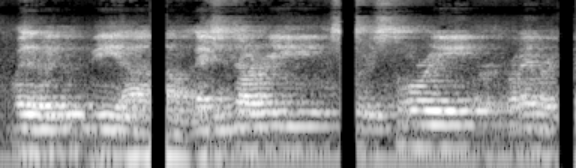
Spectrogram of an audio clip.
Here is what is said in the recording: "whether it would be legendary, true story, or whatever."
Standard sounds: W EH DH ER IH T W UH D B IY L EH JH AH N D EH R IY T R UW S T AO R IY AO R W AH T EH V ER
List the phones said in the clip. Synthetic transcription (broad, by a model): W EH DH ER IH T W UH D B IY L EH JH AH N D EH R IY S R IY S T AO R IY AO R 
